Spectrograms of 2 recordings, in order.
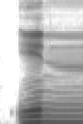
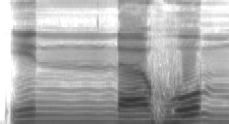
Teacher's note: kita tahan dulu suara nunnya in baru dibaca na inahum humulah di sini ada mim mati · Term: bacaan gunah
